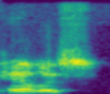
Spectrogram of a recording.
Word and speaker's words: Callis: now storyline with don callis which rhymes with gallus which rhymes with dallas uh going to impact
